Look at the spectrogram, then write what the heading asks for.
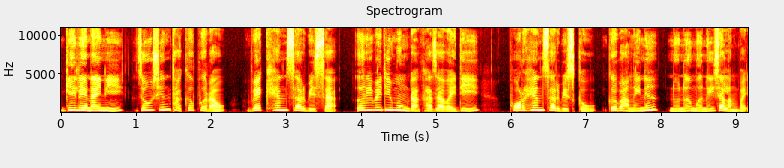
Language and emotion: Bodo, neutral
